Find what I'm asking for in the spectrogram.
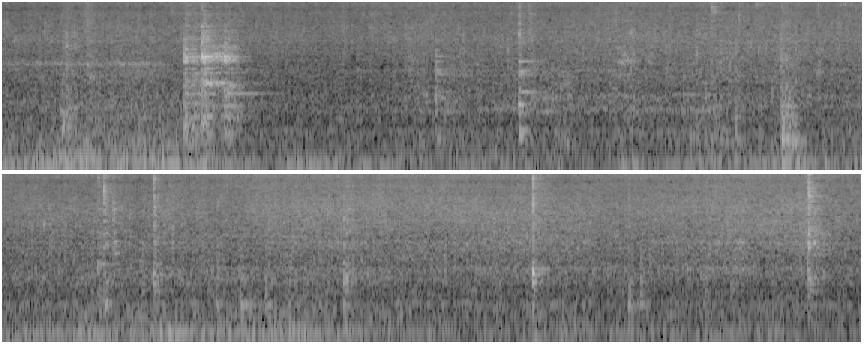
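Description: A spoon stirs bitter gourd tamarind curry in a pan over a medium flame, with soft scraping, a gentle simmering sizzle and occasional sharp clinks against the metal.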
